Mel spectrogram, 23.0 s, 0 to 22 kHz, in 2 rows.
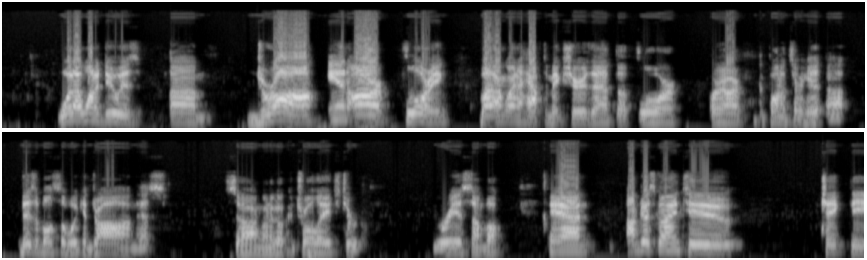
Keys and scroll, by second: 15.7 ctrl+h.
